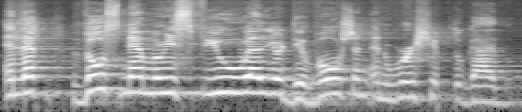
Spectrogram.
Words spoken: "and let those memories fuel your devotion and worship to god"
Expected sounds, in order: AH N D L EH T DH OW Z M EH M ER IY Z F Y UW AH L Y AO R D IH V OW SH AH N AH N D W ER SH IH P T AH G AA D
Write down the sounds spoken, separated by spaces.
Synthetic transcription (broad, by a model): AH N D L EH T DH OW S M EH M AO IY S F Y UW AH L Y AO R D IH V OW SH AH N AH N D W ER SH IH P T AH G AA D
